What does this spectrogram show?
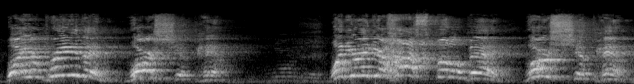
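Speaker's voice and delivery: high, loud call and refrain; preaching at full shout. Acted. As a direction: shout each call, drop on worship him. Repeated shouted exhortation.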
